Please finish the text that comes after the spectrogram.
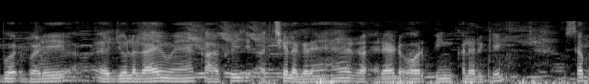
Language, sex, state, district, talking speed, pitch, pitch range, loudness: Hindi, male, Chandigarh, Chandigarh, 150 wpm, 140 Hz, 130-150 Hz, -19 LUFS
